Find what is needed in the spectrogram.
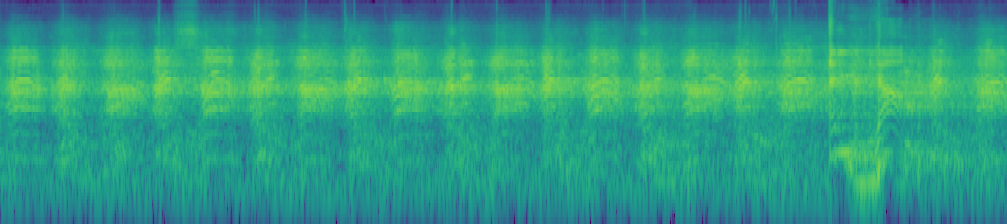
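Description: Large crowd of men chanting dhikr together in a quick, steady rhythm, their voices rising and falling with each repeat, amplified through the loudspeakers.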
